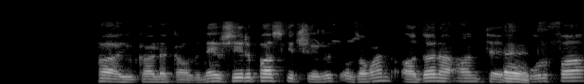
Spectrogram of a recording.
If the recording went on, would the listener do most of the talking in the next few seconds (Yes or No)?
No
